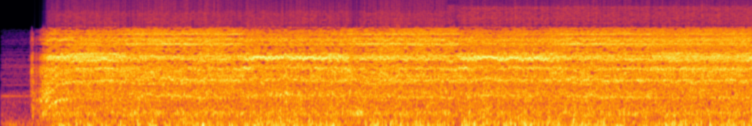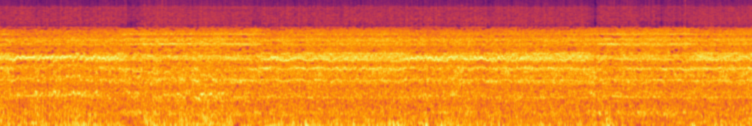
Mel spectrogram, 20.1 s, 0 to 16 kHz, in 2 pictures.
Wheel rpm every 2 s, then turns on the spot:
90, 200, 200, 190, 200, 190, 190, 200, 200, 200.
none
